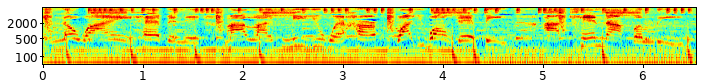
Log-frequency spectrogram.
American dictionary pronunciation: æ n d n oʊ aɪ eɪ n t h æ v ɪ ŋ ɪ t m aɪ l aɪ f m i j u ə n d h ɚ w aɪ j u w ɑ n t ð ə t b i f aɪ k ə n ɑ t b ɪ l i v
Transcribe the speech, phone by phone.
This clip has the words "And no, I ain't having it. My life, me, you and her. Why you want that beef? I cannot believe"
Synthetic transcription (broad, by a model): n n oʊ aɪ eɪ n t h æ v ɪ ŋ ɪ t m aɪ l aɪ f m i j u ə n h ɚ w aɪ j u w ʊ n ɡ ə t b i aɪ k ə n ɑ t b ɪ l i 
